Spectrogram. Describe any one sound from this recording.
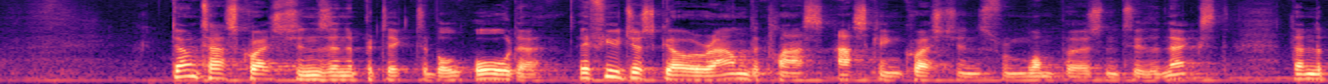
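A man speaks to the listener calmly through a clip-on microphone.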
